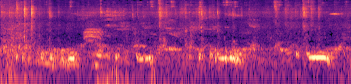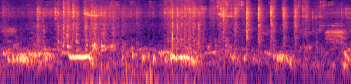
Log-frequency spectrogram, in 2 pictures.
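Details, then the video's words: Several pigeons cooing in low, soft, throaty rolls, overlapping every second or so, with faint clicks and shuffling in the background. "Pigeons sound"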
